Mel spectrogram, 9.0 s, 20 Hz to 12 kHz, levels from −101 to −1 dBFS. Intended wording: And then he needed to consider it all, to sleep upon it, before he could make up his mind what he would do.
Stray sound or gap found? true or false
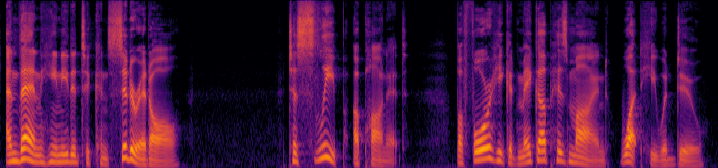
false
